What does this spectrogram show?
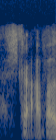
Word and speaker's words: Strava: I use Strava yeah Strava is how you pronounce it I think uh the Strava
